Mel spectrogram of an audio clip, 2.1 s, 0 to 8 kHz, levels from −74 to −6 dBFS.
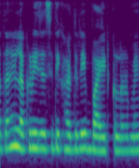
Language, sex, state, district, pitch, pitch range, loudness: Hindi, female, Bihar, Muzaffarpur, 235 Hz, 215-240 Hz, -25 LUFS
